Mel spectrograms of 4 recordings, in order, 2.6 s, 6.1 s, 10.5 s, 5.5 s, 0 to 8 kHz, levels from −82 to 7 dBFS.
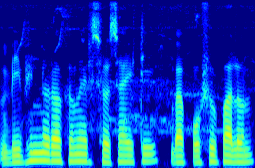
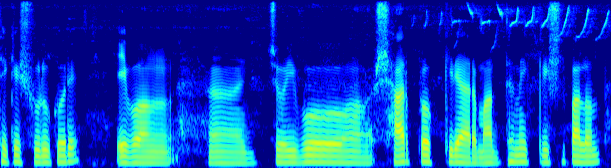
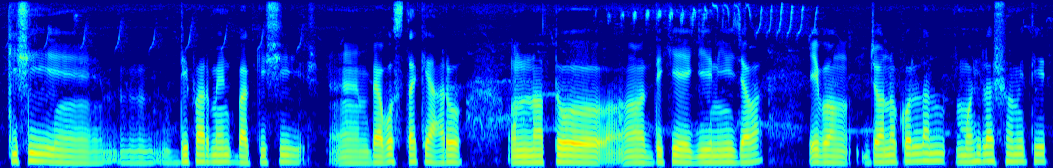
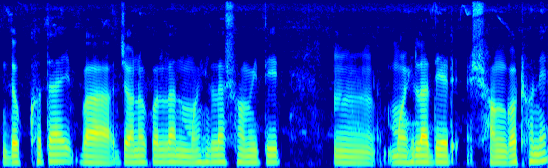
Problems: background sounds at intervals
